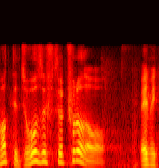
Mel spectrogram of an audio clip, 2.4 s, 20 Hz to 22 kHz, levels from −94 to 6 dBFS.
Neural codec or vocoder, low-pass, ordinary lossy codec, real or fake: codec, 16 kHz, 0.8 kbps, ZipCodec; 7.2 kHz; none; fake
